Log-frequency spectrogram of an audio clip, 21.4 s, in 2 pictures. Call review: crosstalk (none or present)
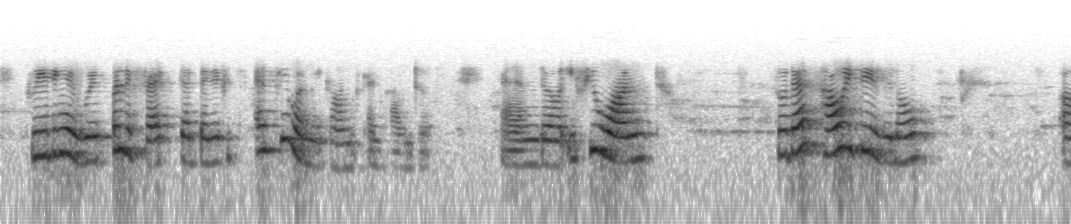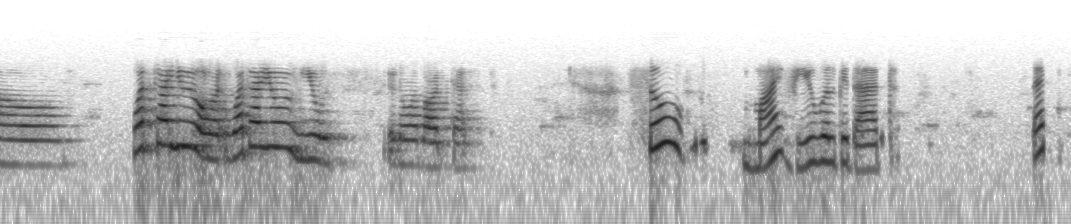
none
